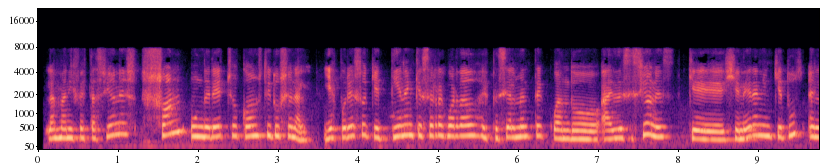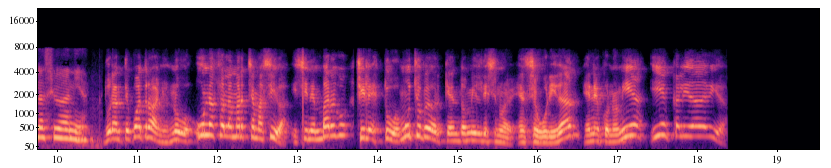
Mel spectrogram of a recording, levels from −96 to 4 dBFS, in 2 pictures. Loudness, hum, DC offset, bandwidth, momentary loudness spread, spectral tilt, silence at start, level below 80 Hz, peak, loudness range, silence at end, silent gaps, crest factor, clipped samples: -15 LUFS; none; under 0.1%; 8.2 kHz; 6 LU; -5.5 dB/octave; 0.1 s; -52 dBFS; -2 dBFS; 2 LU; 1.2 s; none; 12 dB; under 0.1%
